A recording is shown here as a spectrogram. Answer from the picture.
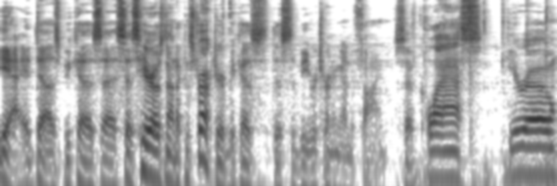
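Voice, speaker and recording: A man at medium pitch with vocal fry, very wide pitch swings, big swings in loudness and a very fast pace, on a very clean recording with a silent background. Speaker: software developer live-coding streamer. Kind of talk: live coding tutorial. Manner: animated.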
